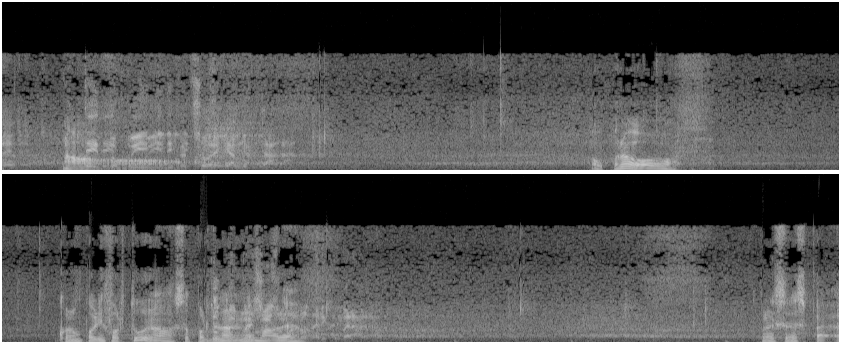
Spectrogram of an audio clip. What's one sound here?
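A man talks animatedly and close to a microphone, in short bursts.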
